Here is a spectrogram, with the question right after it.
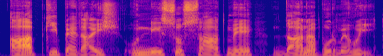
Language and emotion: Urdu, neutral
